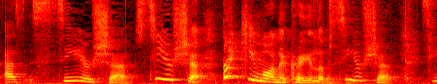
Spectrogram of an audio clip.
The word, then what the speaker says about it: Saoirse: Saoirse, normally pronounced as Saoirse.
